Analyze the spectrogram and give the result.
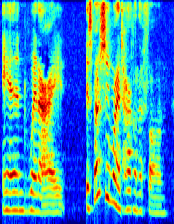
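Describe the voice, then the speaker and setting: A young woman with a high-pitched, girlish voice, talking earnestly and a little hesitantly to camera as a beauty vlogger. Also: animated, brisk, gravelly, fairly bright tone. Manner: earnest and heartfelt, a bit hesitant. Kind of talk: personal talk to camera.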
